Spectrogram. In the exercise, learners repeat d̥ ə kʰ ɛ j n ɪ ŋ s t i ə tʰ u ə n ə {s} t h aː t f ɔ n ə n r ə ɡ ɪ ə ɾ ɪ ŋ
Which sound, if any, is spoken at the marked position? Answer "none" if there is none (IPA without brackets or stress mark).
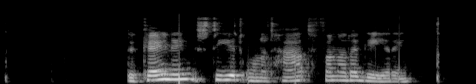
none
